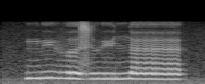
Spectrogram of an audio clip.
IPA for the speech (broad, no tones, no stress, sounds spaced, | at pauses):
m y β ɵ z β y n œː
